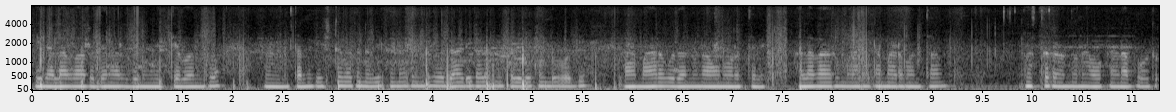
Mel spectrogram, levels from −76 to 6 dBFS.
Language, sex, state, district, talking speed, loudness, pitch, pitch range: Kannada, male, Karnataka, Shimoga, 95 wpm, -21 LUFS, 140 Hz, 140-145 Hz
